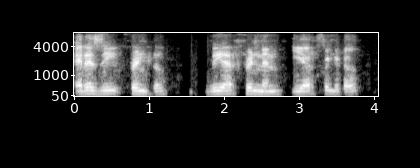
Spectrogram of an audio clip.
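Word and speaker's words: findet: इसलिए प्रोनाउंसिएशन को इजी करने के लिए हम लोग इन दोनों में एक एक्स्ट्रा टी ऐड कर देते हैं, तो ये हो जाता है फिंडेट। प्रोनाउंस करने में सिंपल।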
